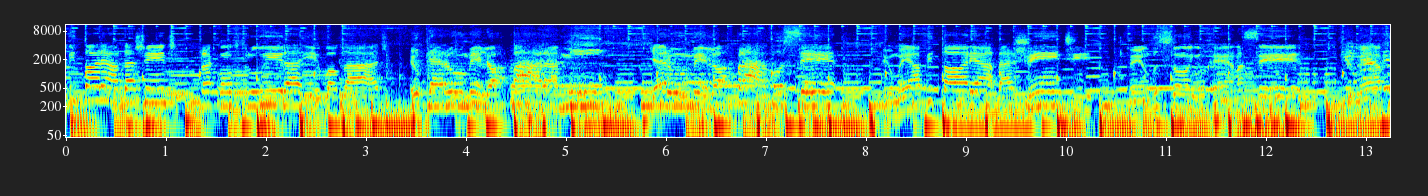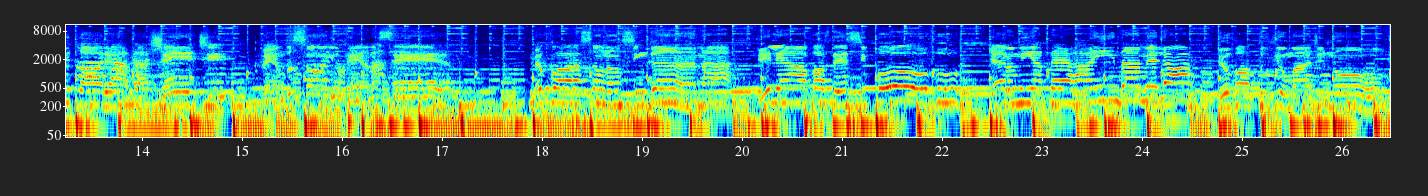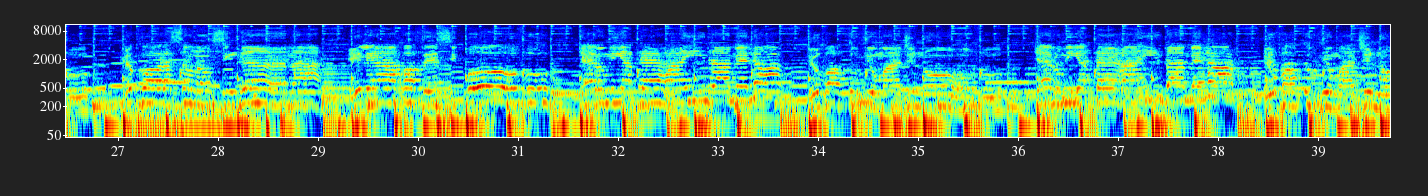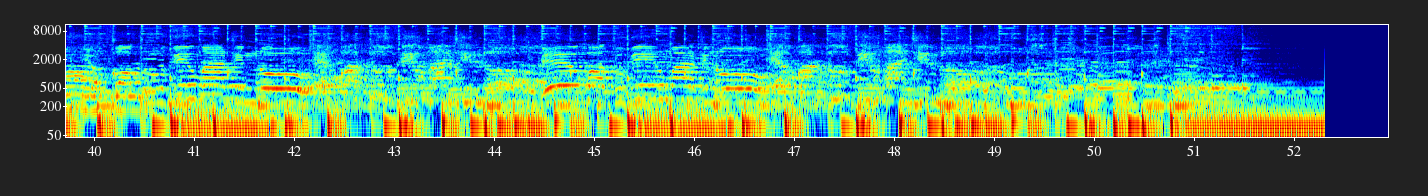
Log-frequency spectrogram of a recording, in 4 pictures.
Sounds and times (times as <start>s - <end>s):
Music: 0.0s - 52.3s.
